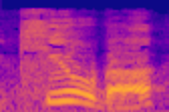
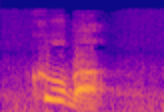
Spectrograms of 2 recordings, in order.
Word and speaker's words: Cuba: So they don't pronounce the name of their country, Cuba. They pronounce it Cuba. Person is from Cuba. We say it Cuba, or the C-U-B-E, the like a Rubik's Cube.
